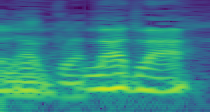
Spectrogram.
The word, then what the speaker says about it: Ludlow: It's not Ludlow, you see. It's Ludlow. Lug with a G.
